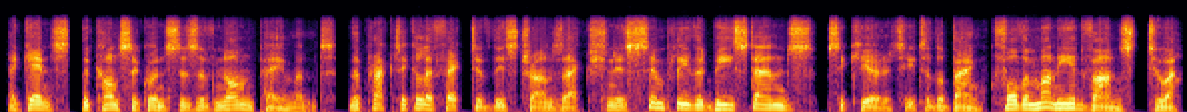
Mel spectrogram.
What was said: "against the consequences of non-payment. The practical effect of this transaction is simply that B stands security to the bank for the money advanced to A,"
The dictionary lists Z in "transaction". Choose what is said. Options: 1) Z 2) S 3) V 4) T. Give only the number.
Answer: 1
